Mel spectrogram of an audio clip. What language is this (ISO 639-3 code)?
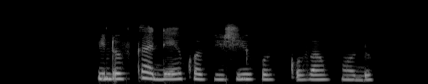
dav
